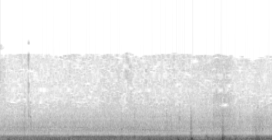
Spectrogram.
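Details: Outdoors at sunset in July, a vehicle engine rumbles steadily with a low hum and a few faint knocks, and no animal voices stand out.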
